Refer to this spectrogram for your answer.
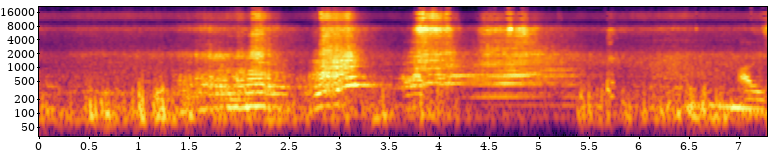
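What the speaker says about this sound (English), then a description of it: "All these race cars and" Race cars rev their engines out on the street, a loud revving engine swelling and falling in several surges close by, with a rough clattering undertone and a faint voice.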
